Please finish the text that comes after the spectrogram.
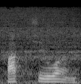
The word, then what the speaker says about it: Park Ji-won: How to pronounce? His name, Park Ji-won.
